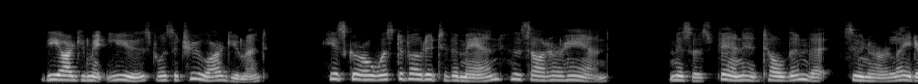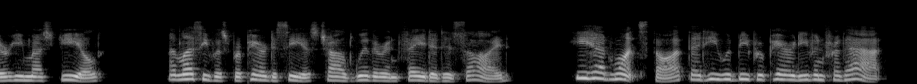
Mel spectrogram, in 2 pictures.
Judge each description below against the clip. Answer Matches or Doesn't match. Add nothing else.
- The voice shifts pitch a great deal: Doesn't match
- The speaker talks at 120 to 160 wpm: Doesn't match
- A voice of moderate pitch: Doesn't match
